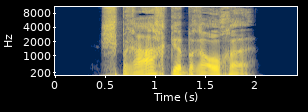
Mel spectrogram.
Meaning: dative of Sprachgebrauch
- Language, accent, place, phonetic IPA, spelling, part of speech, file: German, Germany, Berlin, [ˈʃpʁaːxɡəˌbʁaʊ̯xə], Sprachgebrauche, noun, De-Sprachgebrauche.ogg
